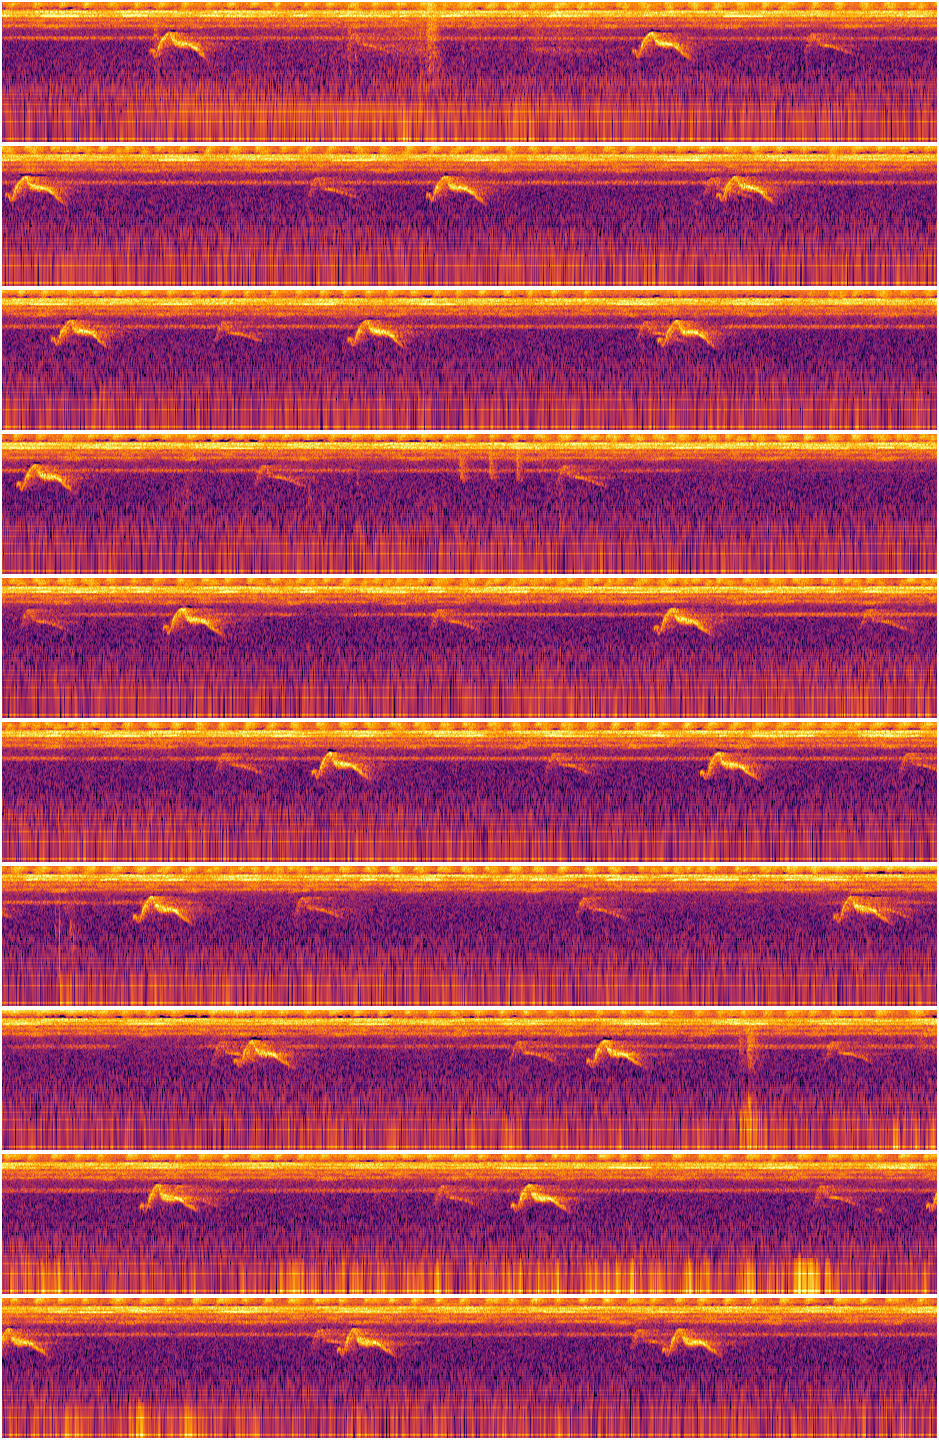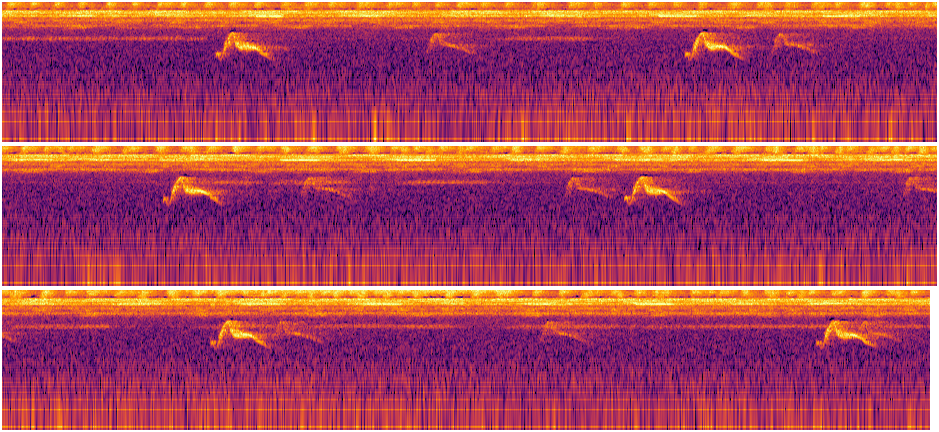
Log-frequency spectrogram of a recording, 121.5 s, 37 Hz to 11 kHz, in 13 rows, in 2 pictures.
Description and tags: Birds and bugs and other sounds at night in the mountains near Dominical, Costa Rica. Recorded December 2015 with an iPhone.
